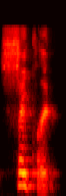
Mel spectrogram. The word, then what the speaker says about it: SACRD: And he says, and we pronounce it sacred, sacred.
